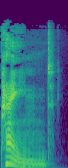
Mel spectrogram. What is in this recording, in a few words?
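"pained", British English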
